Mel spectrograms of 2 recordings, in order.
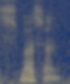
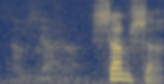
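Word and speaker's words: श्मशान: Is it smasan? Yes. Or, yeah. Smashan. Smasan. Okay. Smashan is in Hindi, it's a Marathi or Sanskrit word. Okay. So how do you say in Hindi? Shamshan. Shamsan, not smasan.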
